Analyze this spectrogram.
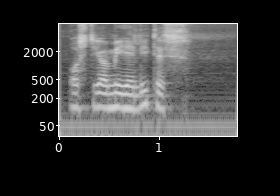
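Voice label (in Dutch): "osteomyelitis", Dutch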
